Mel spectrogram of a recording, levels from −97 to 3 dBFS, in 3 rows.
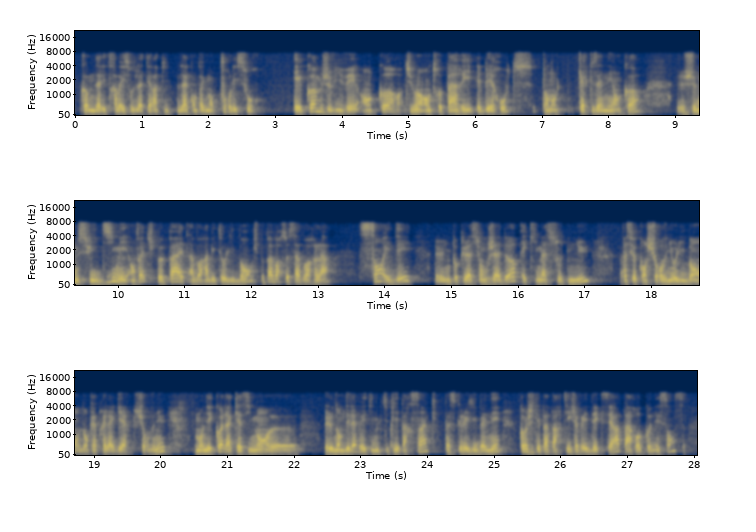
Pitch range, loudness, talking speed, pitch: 110-130 Hz, -18 LUFS, 220 wpm, 120 Hz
